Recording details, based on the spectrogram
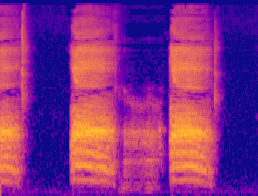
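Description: A pet crow named Erica caws indoors, three loud, harsh calls spaced about a second apart, with a softer guttural grunt between the second and third, close and alone with no talking.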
